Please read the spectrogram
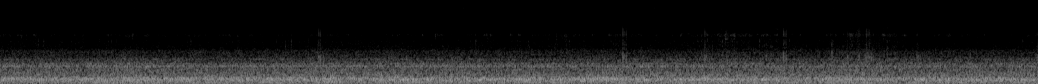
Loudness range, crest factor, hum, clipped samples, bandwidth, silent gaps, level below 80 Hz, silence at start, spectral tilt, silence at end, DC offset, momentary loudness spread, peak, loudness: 1 LU; 14 dB; none; under 0.1%; 16 kHz; none; -46 dBFS; 0 s; -9 dB/octave; 0 s; 0.3%; 1 LU; -18 dBFS; -34 LUFS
